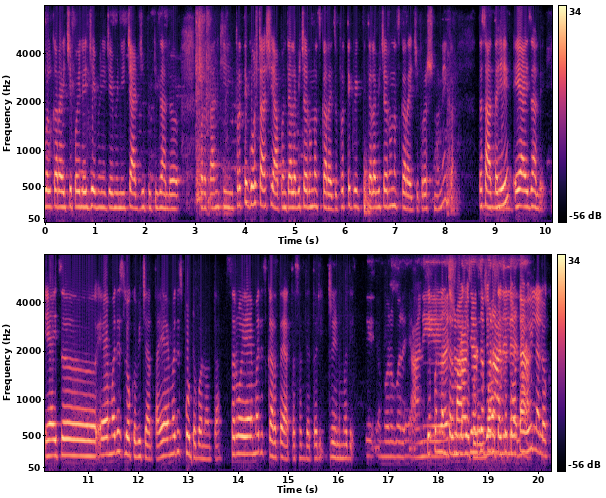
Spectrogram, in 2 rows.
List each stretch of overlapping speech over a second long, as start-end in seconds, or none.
18.2-19.6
